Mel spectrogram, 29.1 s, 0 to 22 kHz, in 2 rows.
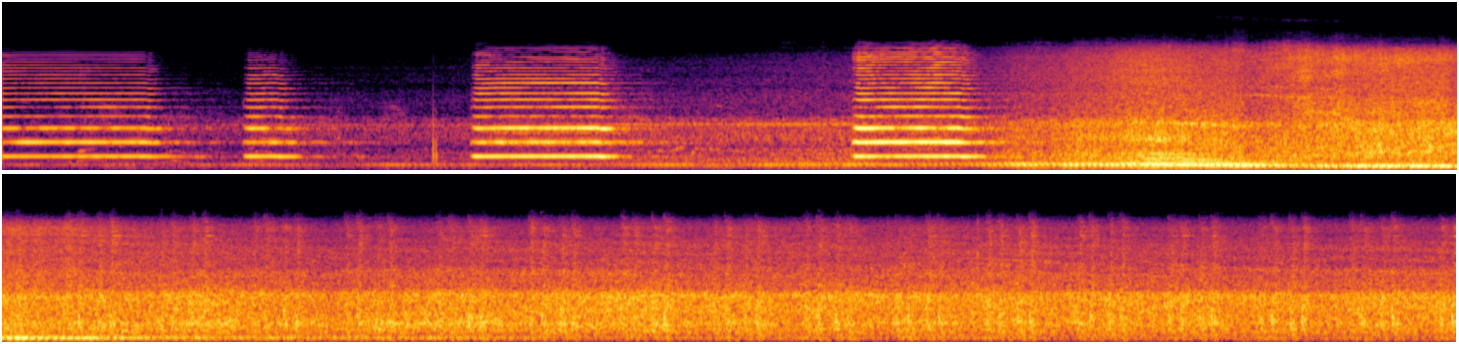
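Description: Indian Railways WDP-4D diesel locomotive (EMD two-stroke V16) sounding its horn four times, a long blast, a short one, then two longer ones, before running past at speed, the low rumble of its engine dropping in pitch as it goes by. Then the passenger coaches rush past with a steady clickety-clack of wheels over the rail joints.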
